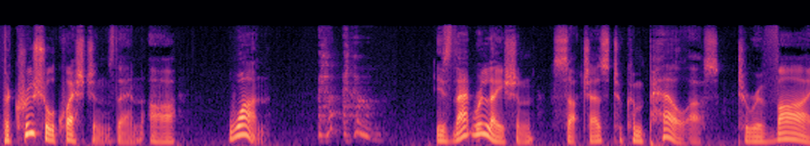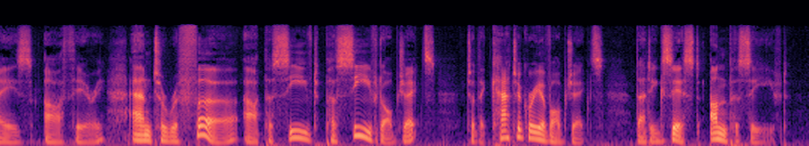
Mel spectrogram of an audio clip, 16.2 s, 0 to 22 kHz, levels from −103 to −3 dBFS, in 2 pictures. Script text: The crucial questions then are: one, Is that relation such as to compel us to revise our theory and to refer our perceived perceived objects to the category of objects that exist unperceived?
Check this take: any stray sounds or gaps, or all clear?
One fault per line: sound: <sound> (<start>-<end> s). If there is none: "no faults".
sound: throat clearing (3.2-3.9 s)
